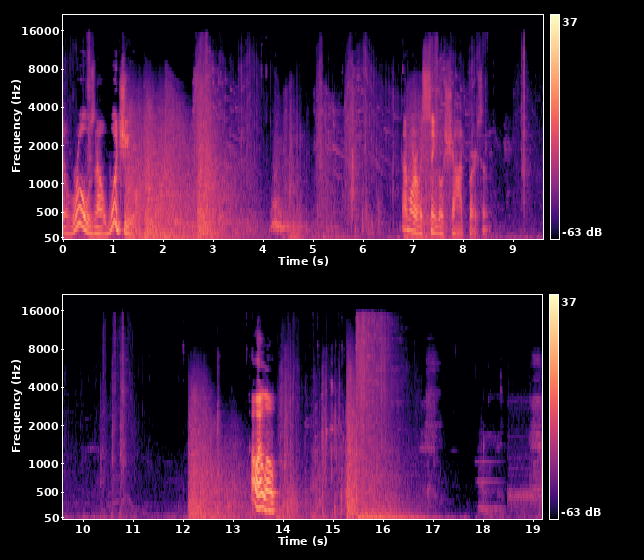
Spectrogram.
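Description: Gunshots fire with sharp bangs.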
